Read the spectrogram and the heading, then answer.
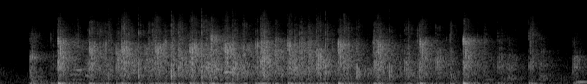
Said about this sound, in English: I think we should clap.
